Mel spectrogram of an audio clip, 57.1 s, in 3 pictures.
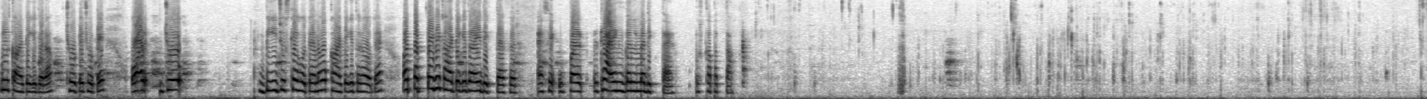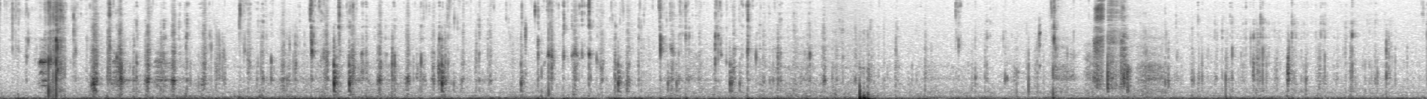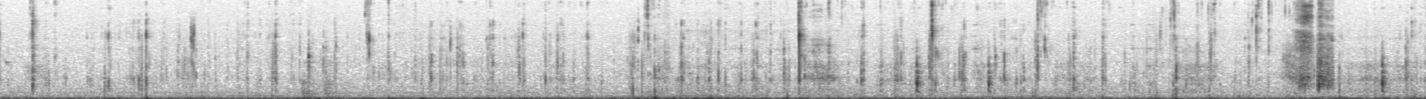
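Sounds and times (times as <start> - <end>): person chewing: 9.9 - 57.0.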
